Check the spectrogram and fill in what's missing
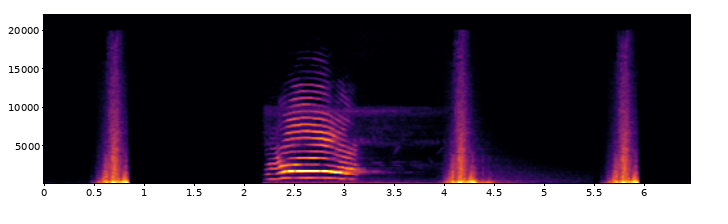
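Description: A peacock gives one loud, nasal, wailing cry that rises and then falls, rich in harmonics and lasting under a second. Whooshing sound effects come before and after it.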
